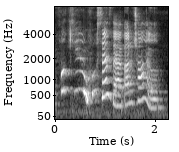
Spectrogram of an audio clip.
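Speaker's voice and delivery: high, loud indignant outburst; outraged retort. Retold or imitated. Mother answers cruel commenters, high, loud outrage. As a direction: fire back in protective outrage.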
